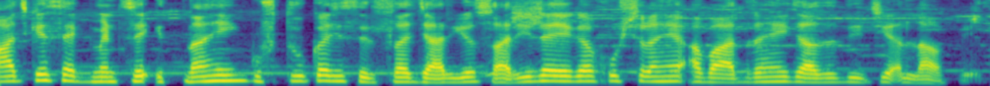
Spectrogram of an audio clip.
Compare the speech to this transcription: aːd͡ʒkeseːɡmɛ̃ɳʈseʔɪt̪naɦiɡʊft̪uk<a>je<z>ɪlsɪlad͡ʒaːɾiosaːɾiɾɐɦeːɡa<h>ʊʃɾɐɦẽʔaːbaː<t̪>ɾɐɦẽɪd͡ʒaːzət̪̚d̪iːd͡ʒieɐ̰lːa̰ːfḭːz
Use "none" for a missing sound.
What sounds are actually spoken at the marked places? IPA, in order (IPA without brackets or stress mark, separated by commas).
a, s, x, d̪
